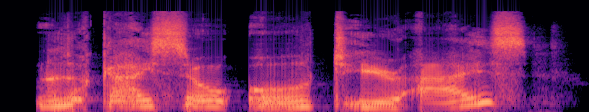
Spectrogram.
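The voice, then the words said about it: Yoda character voice impression. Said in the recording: “Listen to his Yoda”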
